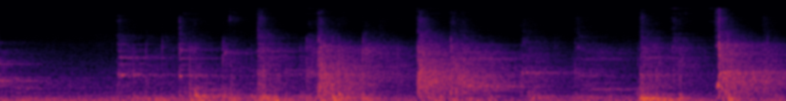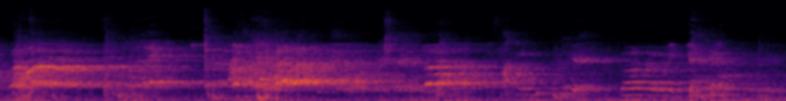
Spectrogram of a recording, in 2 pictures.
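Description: Badminton rally on a wooden gym floor: a run of sharp racket hits on the shuttlecock and thudding footfalls, echoing in a large hall.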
